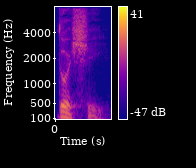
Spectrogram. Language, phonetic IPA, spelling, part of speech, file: Russian, [ˈtoɕːɪj], тощий, adjective, Ru-тощий.ogg
- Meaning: gaunt, scrawny, thin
